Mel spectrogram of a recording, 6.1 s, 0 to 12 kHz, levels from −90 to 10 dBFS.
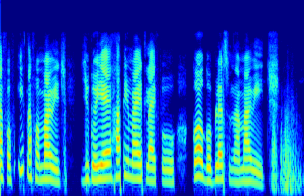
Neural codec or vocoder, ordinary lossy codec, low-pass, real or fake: none; none; 7.2 kHz; real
